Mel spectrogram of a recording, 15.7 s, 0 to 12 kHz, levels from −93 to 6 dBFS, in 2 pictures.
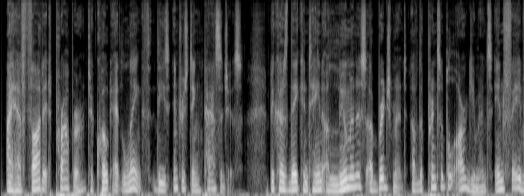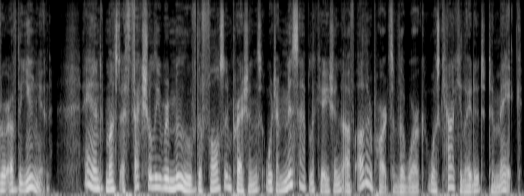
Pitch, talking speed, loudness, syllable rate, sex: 130 Hz, 180 wpm, -19 LUFS, 5.9 syllables/s, male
